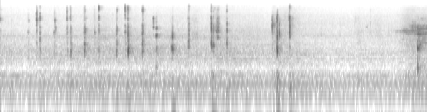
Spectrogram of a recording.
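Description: Faint computer keyboard typing: a quick run of key clicks that stops about three seconds in.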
